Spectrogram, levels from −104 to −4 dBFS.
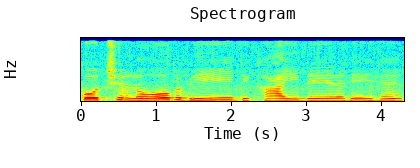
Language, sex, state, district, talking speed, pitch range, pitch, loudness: Hindi, female, Madhya Pradesh, Dhar, 95 wpm, 210-245 Hz, 220 Hz, -18 LUFS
